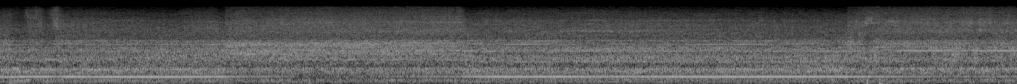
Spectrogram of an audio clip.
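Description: Vacuum cleaner running steadily, its motor whine holding one pitch over a hiss of rushing air, as it sucks broken-off thread sealant out of the oil pressure fitting hole in an engine block.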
